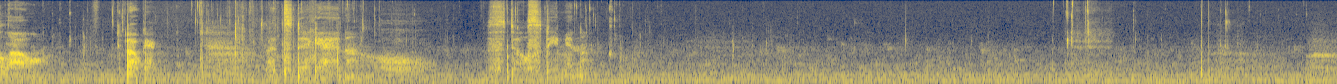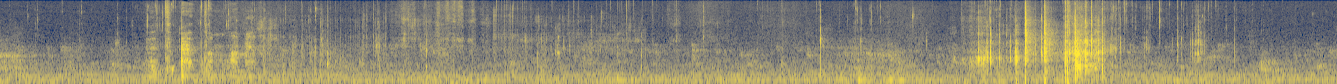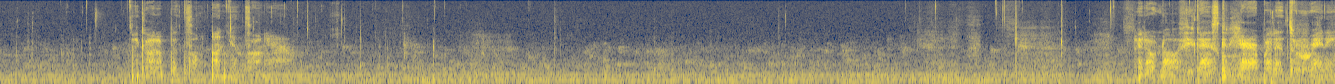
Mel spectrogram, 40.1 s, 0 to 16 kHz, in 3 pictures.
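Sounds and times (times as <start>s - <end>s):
wet squishing: 0.5s - 4.8s, 5.8s - 32.5s, 34.5s - 38.5s
shell cracking: 1.7s - 3.7s, 15.3s - 25.8s.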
